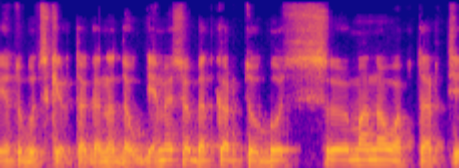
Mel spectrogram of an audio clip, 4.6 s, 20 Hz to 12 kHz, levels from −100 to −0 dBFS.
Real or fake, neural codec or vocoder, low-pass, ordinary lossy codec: real; none; 10.8 kHz; AAC, 64 kbps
